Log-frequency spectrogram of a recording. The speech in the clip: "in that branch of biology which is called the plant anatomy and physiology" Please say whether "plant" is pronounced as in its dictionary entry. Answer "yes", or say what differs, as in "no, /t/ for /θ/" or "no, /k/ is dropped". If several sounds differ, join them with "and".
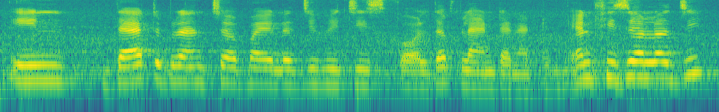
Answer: yes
